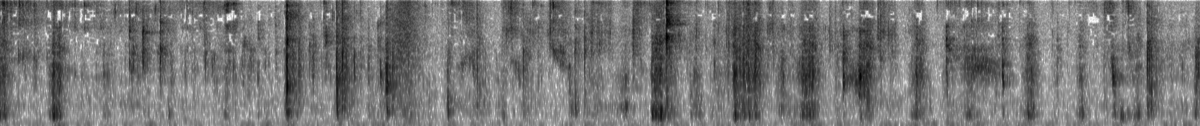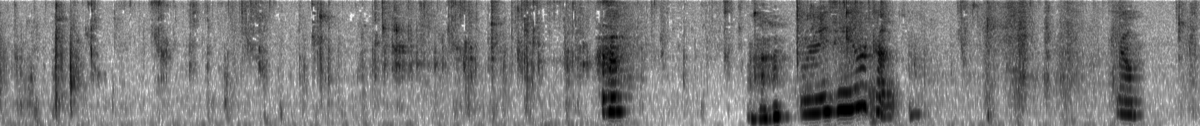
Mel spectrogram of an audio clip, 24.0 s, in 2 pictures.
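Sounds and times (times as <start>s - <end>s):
chewing and crunching candy: 0.0s - 22.0s.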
